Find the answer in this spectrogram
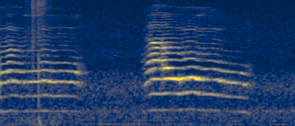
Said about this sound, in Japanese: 猫が泣いてる。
